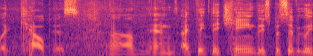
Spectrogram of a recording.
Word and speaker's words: Calpis: When I was a kid, in Japanese it's called karupusu. When I was a kid, this was written out as C-A-L-P-I-S, calpis.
